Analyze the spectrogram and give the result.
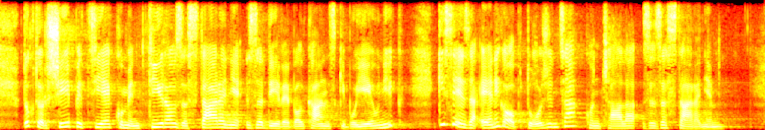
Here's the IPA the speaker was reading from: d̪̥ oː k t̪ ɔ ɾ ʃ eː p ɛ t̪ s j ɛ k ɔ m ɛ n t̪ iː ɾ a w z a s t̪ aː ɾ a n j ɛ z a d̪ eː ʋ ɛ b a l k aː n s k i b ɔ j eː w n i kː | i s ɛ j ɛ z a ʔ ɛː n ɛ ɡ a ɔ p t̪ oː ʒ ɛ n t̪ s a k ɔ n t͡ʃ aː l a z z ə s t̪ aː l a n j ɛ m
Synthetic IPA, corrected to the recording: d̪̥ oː k t̪ ɔ ɾ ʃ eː p ɛ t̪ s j ɛ k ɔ m ɛ n t̪ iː ɾ a w z a s t̪ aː ɾ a n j ɛ z a d̪ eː ʋ ɛ b a l k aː n s k i b ɔ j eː w n i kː | i s ɛ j ɛ z a ʔ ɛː n ɛ ɡ a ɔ p t̪ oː ʒ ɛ n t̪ s a k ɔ n t͡ʃ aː l a z z a s t̪ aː ɾ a n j ɛ m

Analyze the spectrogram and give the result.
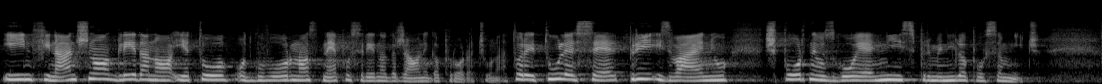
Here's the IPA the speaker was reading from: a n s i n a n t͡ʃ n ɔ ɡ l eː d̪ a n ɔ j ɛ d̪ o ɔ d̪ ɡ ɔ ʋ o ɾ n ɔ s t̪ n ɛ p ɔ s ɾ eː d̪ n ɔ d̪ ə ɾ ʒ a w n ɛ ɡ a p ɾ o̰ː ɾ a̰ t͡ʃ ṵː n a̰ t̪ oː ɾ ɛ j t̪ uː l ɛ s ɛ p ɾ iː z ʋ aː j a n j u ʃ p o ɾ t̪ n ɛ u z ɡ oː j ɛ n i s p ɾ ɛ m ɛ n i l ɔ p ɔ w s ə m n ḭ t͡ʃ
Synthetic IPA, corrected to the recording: i n f i n a n t͡ʃ n ɔ ɡ l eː d̪ a n ɔ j ɛ t̪ o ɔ d̪ ɡ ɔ ʋ o ɾ n ɔ s t̪ n ɛ p ɔ s ɾ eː d̪ n ɔ d̪ ə ɾ ʒ a w n ɛ ɡ a p ɾ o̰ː ɾ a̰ t͡ʃ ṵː n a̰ t̪ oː ɾ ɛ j t̪ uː l ɛ s ɛ p ɾ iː z ʋ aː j a n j u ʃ p o ɾ t̪ n ɛ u z ɡ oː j ɛ n i s p ɾ ɛ m ɛ n i l ɔ p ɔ w s ə m n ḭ t͡ʃ

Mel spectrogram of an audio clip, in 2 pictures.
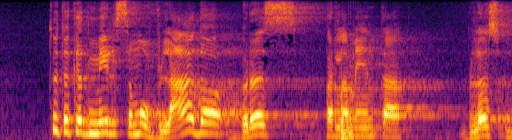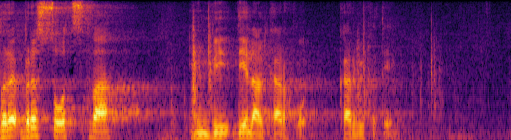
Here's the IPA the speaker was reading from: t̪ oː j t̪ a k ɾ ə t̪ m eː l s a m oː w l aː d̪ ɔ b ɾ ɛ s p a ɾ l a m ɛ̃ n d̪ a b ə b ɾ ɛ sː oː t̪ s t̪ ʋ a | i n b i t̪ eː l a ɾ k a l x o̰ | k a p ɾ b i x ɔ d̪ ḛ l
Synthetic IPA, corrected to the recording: t̪ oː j t̪ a k ɾ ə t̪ m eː l s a m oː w l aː d̪ ɔ b ɾ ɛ s p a ɾ l a m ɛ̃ n t̪ a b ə b ɾ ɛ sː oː t̪ s t̪ ʋ a | i n b i d̪ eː l a l k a ɾ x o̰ | k a ɾ b i x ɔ t̪ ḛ l

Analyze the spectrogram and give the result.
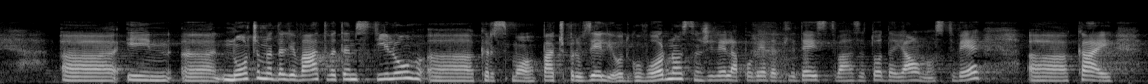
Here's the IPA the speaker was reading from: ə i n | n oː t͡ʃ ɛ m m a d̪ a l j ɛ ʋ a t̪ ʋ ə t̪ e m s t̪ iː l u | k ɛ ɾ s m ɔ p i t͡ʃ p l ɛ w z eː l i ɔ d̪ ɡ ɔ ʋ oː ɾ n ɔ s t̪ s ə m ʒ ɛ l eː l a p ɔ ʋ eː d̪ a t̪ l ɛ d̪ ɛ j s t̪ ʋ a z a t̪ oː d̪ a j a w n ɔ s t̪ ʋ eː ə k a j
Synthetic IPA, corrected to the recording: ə i n | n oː t͡ʃ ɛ m n a d̪ a l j ɛ ʋ a t̪ ʋ ə t̪ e m s t̪ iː l u | k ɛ ɾ s m ɔ p a t͡ʃ p ɾ ɛ w z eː l i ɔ d̪ ɡ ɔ ʋ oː ɾ n ɔ s t̪ s ə m ʒ ɛ l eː l a p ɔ ʋ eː d̪ a t̪ l ɛ d̪ ɛ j s t̪ ʋ a z a t̪ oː d̪ a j a w n ɔ s t̪ ʋ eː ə k a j

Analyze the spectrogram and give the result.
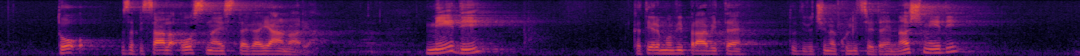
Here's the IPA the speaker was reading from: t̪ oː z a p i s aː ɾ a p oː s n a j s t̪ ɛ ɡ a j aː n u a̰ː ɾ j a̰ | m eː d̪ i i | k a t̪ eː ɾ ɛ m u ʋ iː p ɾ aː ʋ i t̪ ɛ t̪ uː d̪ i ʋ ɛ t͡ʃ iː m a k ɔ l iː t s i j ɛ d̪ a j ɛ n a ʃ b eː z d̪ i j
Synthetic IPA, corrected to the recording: t̪ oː z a p i s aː l a ʔ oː s n a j s t̪ ɛ ɡ a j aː n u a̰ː ɾ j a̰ | m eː d̪ i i | k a t̪ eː ɾ ɛ m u ʋ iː p ɾ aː ʋ i t̪ ɛ t̪ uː d̪ i ʋ ɛ t͡ʃ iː n a k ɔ l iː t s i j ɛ d̪ a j ɛ n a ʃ m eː d̪ i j

